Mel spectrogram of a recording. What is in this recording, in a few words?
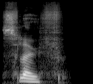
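"sloth", British English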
